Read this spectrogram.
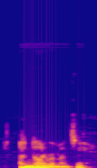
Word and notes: oneiromancy: British English

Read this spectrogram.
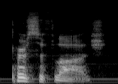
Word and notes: persiflage: American English

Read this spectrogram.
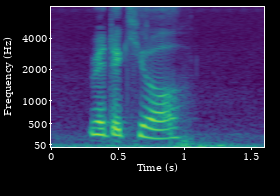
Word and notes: ridicule: American English

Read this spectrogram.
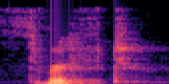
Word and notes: thrift: British English

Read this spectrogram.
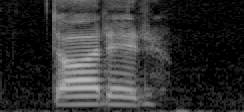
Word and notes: dotted: American English

